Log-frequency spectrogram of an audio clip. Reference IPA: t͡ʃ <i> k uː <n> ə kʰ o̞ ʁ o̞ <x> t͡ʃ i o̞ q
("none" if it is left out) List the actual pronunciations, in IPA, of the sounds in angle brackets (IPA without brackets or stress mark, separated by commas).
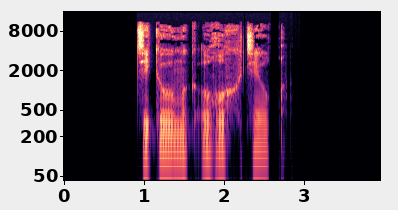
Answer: i, m, x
